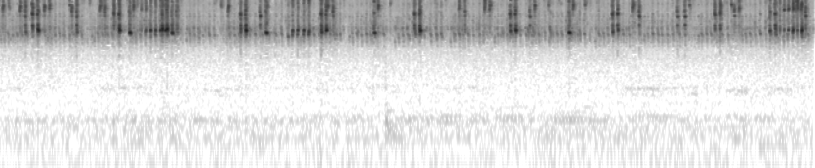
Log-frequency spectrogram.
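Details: Several live crickets chirp in high, thin pulsed bursts, some overlapping, repeated irregularly about twice a second against a faint low background hum.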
